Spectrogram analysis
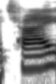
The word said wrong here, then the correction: chia: Oh, chia seeds. – Chia seeds. Okay.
